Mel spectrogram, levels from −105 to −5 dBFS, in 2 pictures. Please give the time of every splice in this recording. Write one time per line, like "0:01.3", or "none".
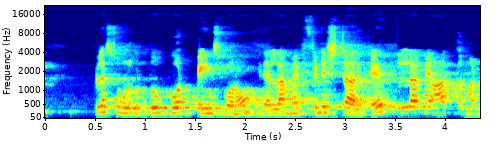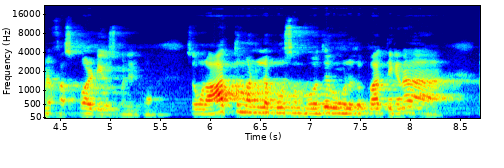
0:03.6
